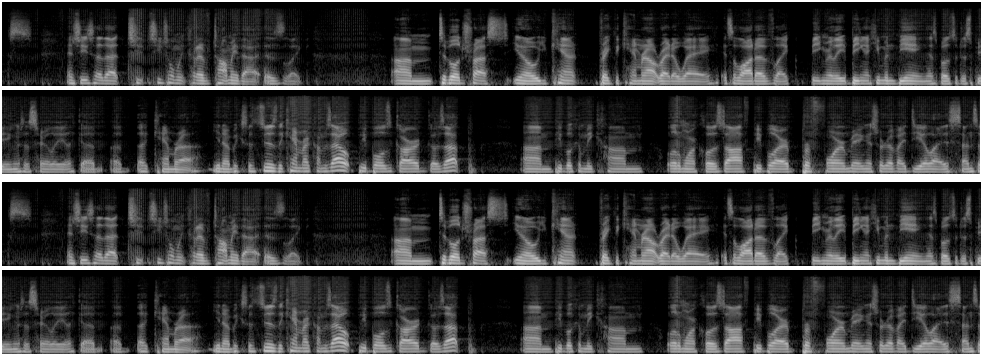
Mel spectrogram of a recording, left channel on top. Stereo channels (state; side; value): identical; both; correlation 1.00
